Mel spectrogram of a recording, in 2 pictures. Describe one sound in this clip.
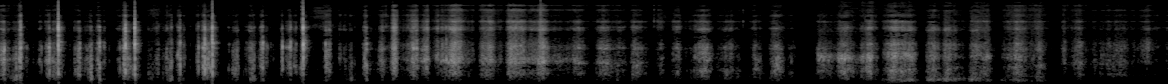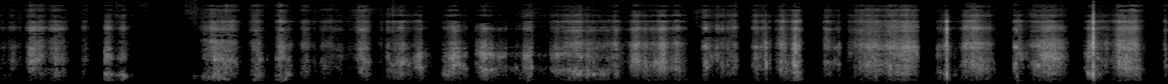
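Fingertips tap and scratch on a ceramic lid.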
